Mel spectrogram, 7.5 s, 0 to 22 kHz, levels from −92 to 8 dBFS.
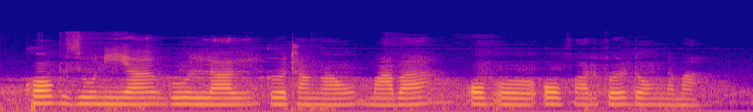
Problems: constant background noise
